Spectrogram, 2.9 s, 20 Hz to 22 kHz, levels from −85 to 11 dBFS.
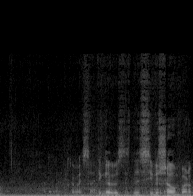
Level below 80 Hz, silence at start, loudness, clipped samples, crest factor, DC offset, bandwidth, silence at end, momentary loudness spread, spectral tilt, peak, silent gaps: -50 dBFS; 0 s; -38 LUFS; under 0.1%; 18 dB; under 0.1%; 16 kHz; 0 s; 11 LU; -5 dB/octave; -20 dBFS; none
